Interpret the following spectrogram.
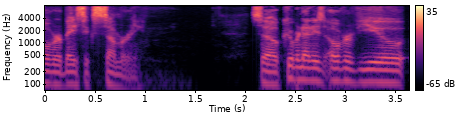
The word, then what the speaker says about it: Kubernetes: it beneficial and production hardened and reliable it's pronounced kubernetes kubernetes or you can see it with a k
